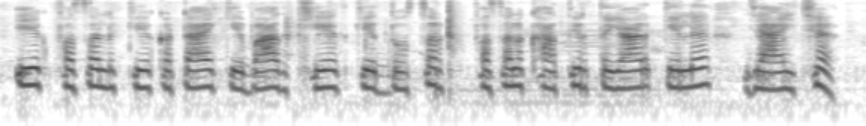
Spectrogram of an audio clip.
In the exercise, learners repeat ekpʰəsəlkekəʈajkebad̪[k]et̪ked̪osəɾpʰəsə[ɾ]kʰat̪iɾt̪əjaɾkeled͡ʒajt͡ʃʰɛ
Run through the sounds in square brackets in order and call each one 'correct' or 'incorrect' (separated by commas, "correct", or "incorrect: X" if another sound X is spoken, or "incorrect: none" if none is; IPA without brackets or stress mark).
incorrect: kʰ, incorrect: l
